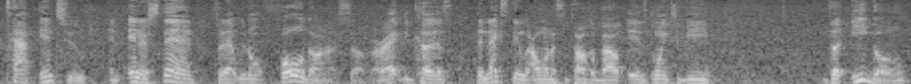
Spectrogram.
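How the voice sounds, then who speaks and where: A man's voice: mid-range voice, expressive, moderate pace, slight background noise. A man talking casually and unscripted to camera, teaching in streetwise slang with frequent swearing and checking in with the listener. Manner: punctuates points with checking questions to the listener. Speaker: self-help vlogger. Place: outdoors in nature.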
